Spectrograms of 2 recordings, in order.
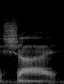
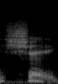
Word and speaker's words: Shai: I know some people say shy. It's It's definitely Sheay.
